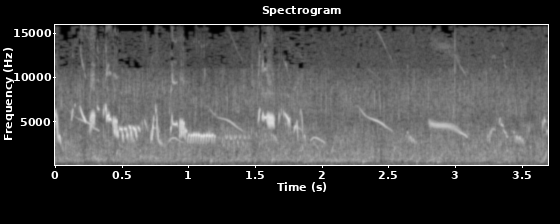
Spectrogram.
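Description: A Eurasian skylark pours out a rapid, high, chirruping warble of buzzy trills and thin slurred whistles over steadily running water.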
